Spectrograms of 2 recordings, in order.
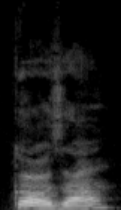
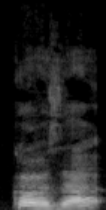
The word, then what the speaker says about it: cosa: be pronouncing with schwas, cosa and amor. English speakers will tend to say cosa instead of cosa and amor instead of amor.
